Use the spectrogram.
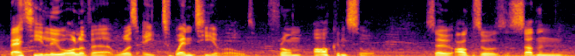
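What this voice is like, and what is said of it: Posh English accent. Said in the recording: “You're saying it far too posh in English ... I'm sorry for my own accent.”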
